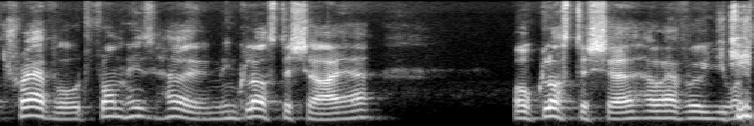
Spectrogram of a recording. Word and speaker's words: Gloucestershire: over on that side of the pond. Gloucestershire. Pronounced like us Americans say sure when we're lazy.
